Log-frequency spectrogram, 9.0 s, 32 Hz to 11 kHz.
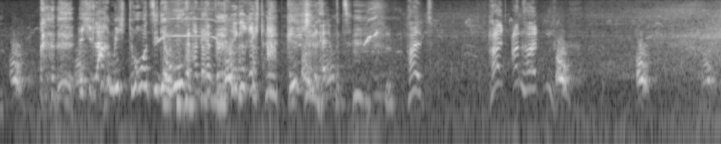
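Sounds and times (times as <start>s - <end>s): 
steady hiss: 0.0s - 9.0s
laughter: 0.4s - 7.6s
speech: 0.6s - 7.3s
dog on a leash barking: 2.0s - 3.2s, 6.9s - 7.2s, 8.0s - 9.0s.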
